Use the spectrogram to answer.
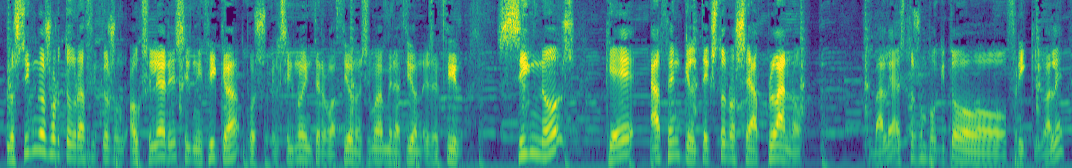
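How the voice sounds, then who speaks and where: A man's voice: a little high, animated, fairly quick, a bit bright, faint music behind. A man co-hosting a casual podcast, explaining things step by step and often checking in with "¿vale?". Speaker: podcast co-host.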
